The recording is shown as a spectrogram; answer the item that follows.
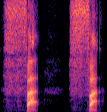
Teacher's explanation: bibir bawah menempel ke gigi seri atas. Atas menyentuh. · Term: huruf fa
